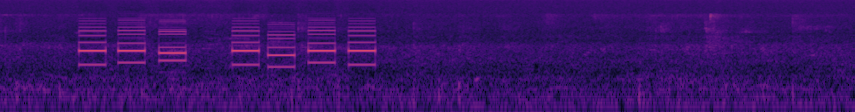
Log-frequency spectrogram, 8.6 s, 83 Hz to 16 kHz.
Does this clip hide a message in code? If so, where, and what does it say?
Yes: DTMF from 0.8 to 3.8 s, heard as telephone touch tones, dialled by hand, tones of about 270 ms, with the noise of a park. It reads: 690 6196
